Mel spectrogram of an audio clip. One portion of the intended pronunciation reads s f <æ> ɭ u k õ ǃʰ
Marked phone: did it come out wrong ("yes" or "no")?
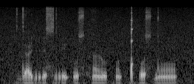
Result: yes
